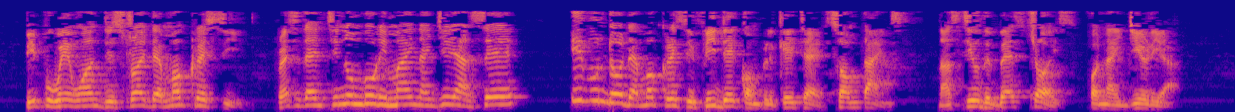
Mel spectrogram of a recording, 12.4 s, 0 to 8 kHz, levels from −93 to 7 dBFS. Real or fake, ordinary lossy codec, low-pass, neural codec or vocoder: real; MP3, 24 kbps; 7.2 kHz; none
